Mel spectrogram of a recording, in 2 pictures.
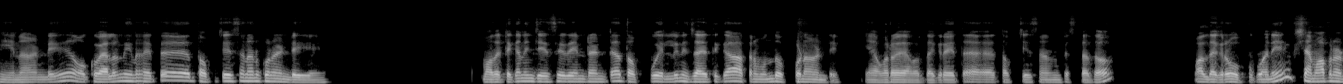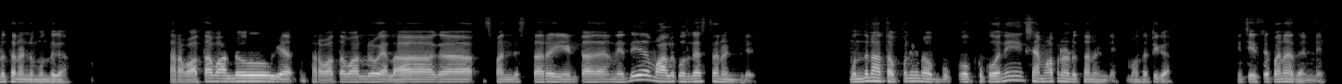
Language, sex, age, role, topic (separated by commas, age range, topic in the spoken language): Telugu, male, 20-24, guest, ఒక పొరపాటును సరిదిద్దుకోవడానికి మీరు ముందుగా తీసుకోవాల్సిన మొదటి అడుగు ఏమిటి?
